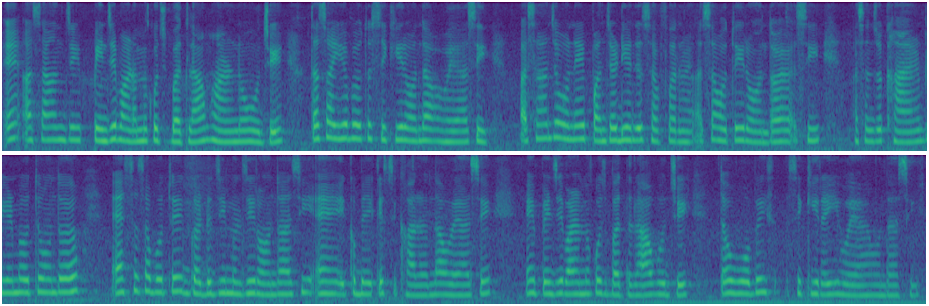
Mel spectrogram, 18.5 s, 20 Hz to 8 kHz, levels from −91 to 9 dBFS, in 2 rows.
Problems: constant background noise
